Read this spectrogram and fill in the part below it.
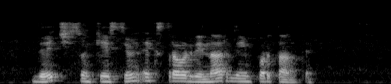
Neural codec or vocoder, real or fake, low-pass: none; real; 7.2 kHz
